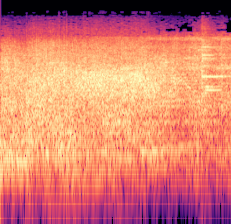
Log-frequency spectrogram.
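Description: A loud, steady rushing noise that starts suddenly and cuts off sharply after nearly three seconds.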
